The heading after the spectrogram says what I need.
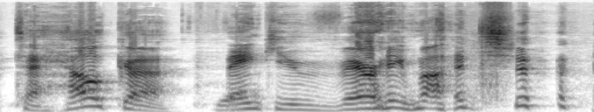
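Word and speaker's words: Tehelka: And off the top, please correct my pronunciation of India's weekly Nice to be here, Rivka, and it's Tahelka. Tahelka.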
